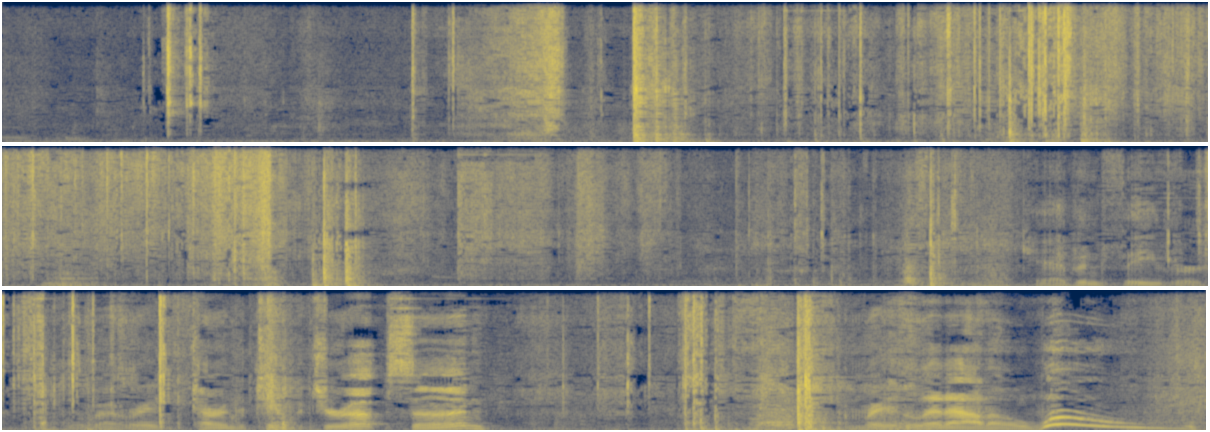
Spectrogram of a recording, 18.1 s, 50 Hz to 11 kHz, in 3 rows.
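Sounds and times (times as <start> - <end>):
packaging ripping and crinkling: 3.6 - 9.0.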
